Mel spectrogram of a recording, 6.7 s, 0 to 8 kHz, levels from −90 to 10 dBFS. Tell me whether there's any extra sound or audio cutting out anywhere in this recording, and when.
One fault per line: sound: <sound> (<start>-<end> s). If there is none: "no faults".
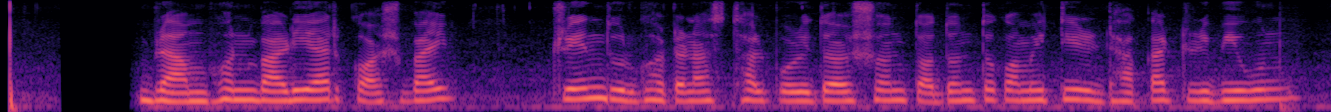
no faults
